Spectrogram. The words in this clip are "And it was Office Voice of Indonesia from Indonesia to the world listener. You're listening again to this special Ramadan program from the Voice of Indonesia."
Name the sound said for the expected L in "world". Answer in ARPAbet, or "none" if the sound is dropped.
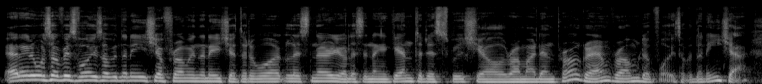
none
